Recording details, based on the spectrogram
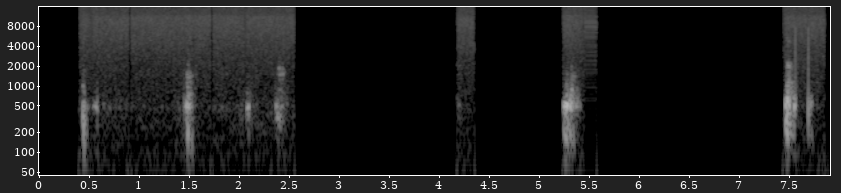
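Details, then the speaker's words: Ultrasound Doppler (O'Dive sensor) venous signal recorded 30–60 minutes after a dive: pulsing heartbeat whooshes with irregular crackly, turbulent bursts from a large amount of gas microbubbles in the bloodstream. "you can hear the bubbles almost as if it's a form of turbulence picked up by the device there so it's a distinct difference really"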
